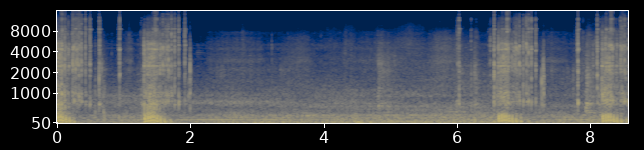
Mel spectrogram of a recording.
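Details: Discarded Husqvarna 254 G chainsaw after fuel line replacement, startup test: runs in uneven spurts with weak, wavering idle that keeps fading; fuel starvation, tank cap O-ring and carburetor membranes then replaced.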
